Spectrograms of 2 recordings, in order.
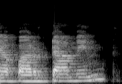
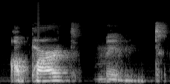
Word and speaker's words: apartment: Miren que apartment, miren acá. ¿Miren que no dice apartament? ¿Miren que no está la A? So, you should pronounce apartment.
